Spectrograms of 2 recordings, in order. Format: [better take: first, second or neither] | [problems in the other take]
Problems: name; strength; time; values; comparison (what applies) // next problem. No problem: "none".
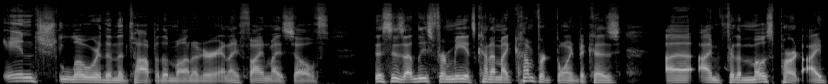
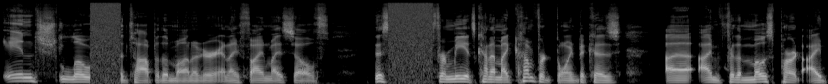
first | audio cutting out; filled with static; at 1 s and at 4 s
